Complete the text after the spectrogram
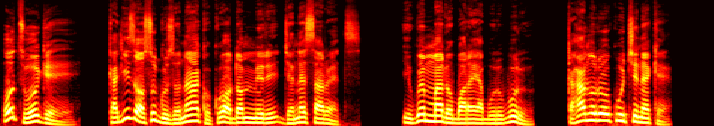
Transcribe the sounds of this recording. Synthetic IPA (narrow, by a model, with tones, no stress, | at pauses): o˦tu˨o˦ɡḛ˨ | ka˨d͡ʒi˦s̬ɔ˨sʊ˦ɡu˨zo˨na˦a˦kʊ˨kʊ˦ɔ˨dɔ˦m̩˦mi˦ɾi˦d͡ʒe˨ne˦sa˦ɾḛ˨t | i˨ɡʷe˦m̩˦ma˦dʊ˨ɡ͡ba˨ɾa˨ja˨ɡ͡bu˨ɾu˨ɡ͡bu˦ɾṵ˨ | ka˨ɦa˦nʊ˦ɾo˦kʷu˦t͡ʃi˦ne˦kḛ˨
